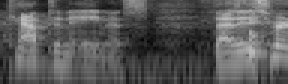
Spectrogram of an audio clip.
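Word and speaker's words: Ainus: like i like captain anus that is her name it is anus i it's it's a-i-n-u-s but it is just in japanese it's just anus her name is captain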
